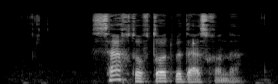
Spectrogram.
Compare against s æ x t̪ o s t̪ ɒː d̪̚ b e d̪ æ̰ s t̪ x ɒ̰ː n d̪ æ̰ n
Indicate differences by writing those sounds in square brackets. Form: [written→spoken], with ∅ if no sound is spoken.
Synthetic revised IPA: s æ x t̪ o [s→f] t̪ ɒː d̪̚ b e d̪ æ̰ s t̪ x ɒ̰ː n d̪ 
